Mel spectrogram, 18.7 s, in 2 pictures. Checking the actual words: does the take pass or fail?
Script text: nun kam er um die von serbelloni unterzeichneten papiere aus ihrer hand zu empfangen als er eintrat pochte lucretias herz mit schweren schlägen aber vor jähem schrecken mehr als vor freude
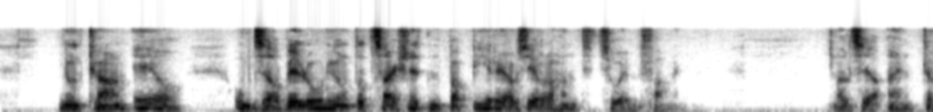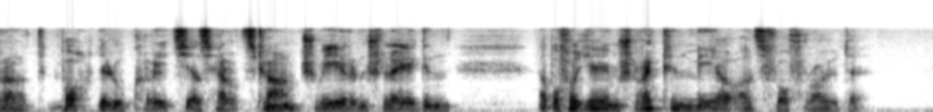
fail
